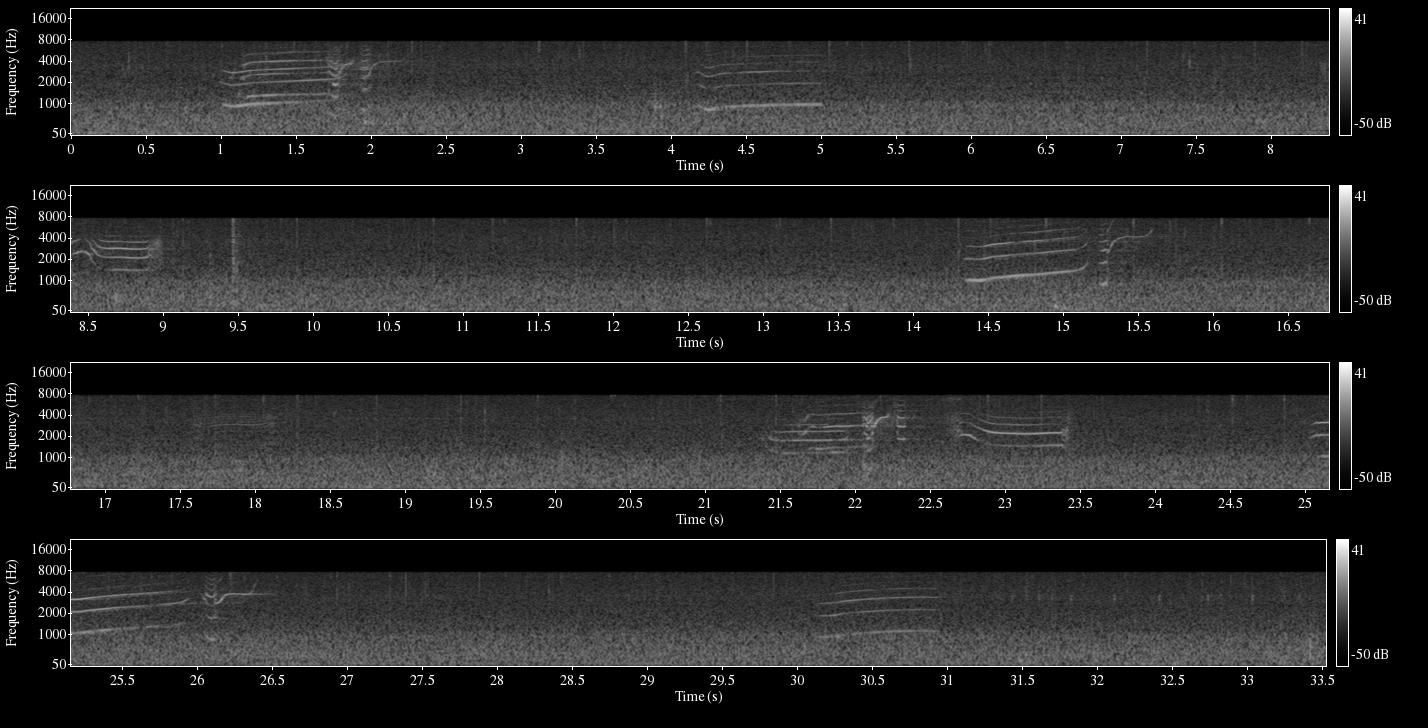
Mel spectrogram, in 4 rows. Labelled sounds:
1.0	2.2	killer whale, northern resident, A clan, AB subclan, 0.88 to 5.6 kHz
4.1	5.0	killer whale, northern resident, A clan, AB subclan, 0.78 to 4.9 kHz
8.4	9.0	killer whale, northern resident, A clan, AB subclan, 1.3 to 3.8 kHz
14.3	15.6	killer whale, northern resident, A clan, AB subclan, 0.94 to 6.2 kHz
17.7	18.2	killer whale, northern resident, A clan, AB subclan, 2.8 to 3.9 kHz
21.4	22.3	killer whale, northern resident, A clan, AB subclan, 1.3 to 5.8 kHz
22.7	23.5	killer whale, northern resident, A clan, AB subclan, 1.4 to 4.5 kHz
25.0	26.5	killer whale, northern resident, A clan, AB subclan, 1.0 to 7.3 kHz
30.1	31.0	killer whale, northern resident, A clan, AB subclan, 1.0 to 4.6 kHz

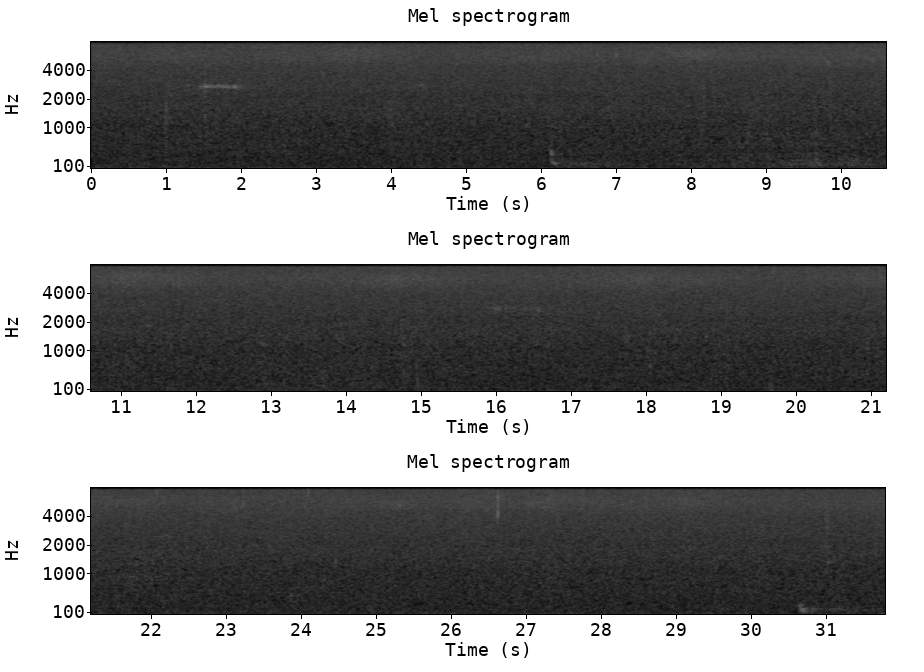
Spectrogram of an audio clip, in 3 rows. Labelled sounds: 1.3	2.0	vessel noise, 2.1 to 2.9 kHz

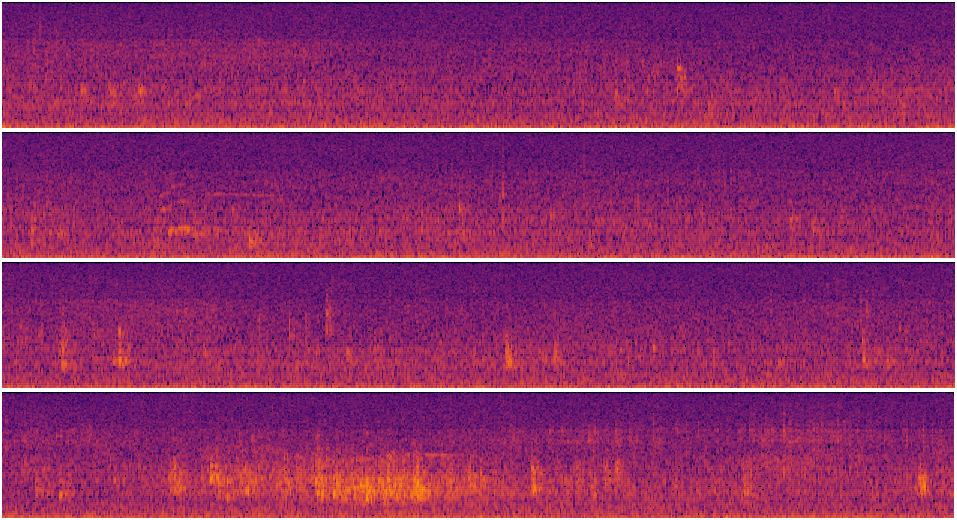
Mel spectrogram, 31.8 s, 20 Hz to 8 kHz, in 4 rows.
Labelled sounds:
9.2	10.5	killer whale, Bigg's (transient), Gulf of Alaska transient, 0.29 to 2.3 kHz
26.5	27.9	killer whale, Bigg's (transient), Gulf of Alaska transient, 1.3 to 2.0 kHz

